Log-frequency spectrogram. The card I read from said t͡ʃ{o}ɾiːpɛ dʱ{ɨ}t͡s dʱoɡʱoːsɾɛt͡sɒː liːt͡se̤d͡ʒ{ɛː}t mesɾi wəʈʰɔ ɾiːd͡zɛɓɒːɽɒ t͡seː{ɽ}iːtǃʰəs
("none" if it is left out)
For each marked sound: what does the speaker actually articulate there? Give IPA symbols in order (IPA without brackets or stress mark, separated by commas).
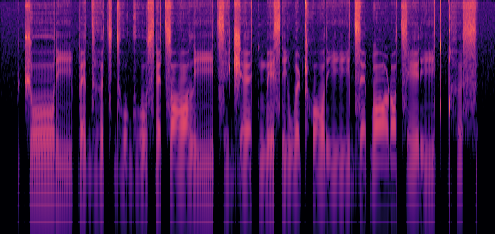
oː, ə, ɛː, ɾ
